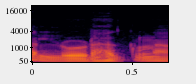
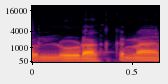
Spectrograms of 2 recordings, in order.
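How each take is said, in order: First: लुढ़कना with breathy rha; aspirated flap. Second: लुढ़कना said as lurakna; no aspiration. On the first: Teacher corrects it, लुढ़कना with breathy ढ़. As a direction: puff air on the ढ़ of लुढ़कना. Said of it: "ढ होती है". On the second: Teacher shows a frequent error, लुढ़कना with ड़. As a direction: drop the breath from ढ़ in लुढ़कना. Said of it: "नहीं होता". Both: Shown as a demonstration.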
